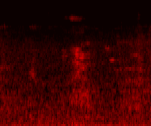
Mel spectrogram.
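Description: Near silence, with one faint short sound about a second in.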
